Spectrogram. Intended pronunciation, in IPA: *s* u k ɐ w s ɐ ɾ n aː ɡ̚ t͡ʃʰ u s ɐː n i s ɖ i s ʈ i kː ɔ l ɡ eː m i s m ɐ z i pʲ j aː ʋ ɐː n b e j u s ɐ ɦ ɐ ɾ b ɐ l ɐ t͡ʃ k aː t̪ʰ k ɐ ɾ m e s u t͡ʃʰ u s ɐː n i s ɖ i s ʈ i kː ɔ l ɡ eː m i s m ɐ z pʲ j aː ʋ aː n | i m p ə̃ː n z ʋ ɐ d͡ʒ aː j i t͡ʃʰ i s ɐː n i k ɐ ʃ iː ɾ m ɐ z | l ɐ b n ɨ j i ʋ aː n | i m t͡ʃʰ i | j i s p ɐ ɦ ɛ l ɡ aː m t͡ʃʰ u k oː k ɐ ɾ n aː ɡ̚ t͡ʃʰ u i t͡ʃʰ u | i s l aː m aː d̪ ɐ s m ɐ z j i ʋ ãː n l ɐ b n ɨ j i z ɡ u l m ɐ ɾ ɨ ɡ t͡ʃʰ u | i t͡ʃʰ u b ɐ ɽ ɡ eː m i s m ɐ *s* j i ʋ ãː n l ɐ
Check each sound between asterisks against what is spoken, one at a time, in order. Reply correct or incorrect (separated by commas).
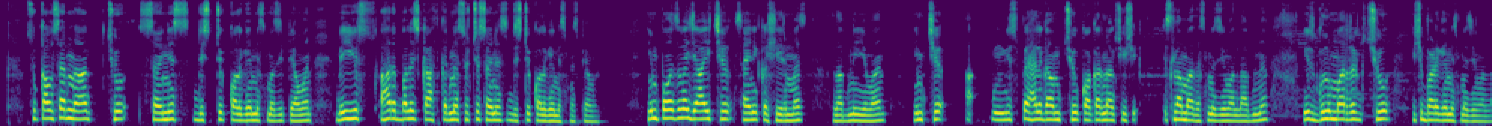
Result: correct, incorrect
